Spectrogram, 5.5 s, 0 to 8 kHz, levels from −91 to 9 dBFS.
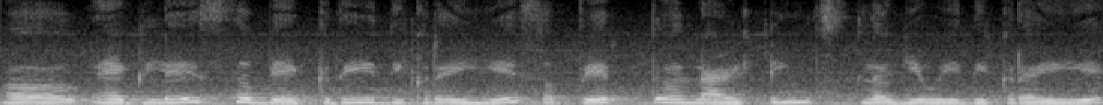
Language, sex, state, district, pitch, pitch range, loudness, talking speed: Hindi, female, Uttar Pradesh, Jalaun, 225 Hz, 210-235 Hz, -15 LUFS, 140 wpm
